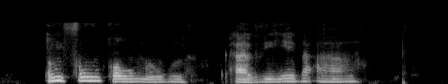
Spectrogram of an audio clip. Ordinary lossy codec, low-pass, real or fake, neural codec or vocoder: AAC, 48 kbps; 7.2 kHz; fake; codec, 24 kHz, 1.5 kbps, HILCodec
